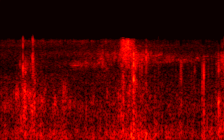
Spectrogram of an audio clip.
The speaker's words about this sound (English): I apologize if there's a wind there. I'm walking outside while we're on vacation, so it's nice to be able to do a podcast when I'm walking around and enjoying the view.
